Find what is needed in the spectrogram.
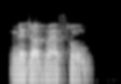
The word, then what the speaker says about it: Najadmasoom: Najadmasoom.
